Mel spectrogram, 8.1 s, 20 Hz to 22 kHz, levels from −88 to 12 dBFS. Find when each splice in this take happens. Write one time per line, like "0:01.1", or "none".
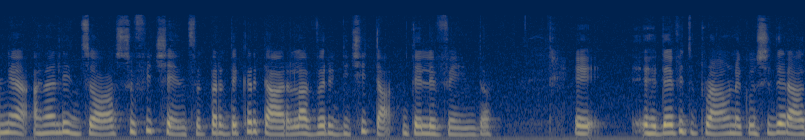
none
